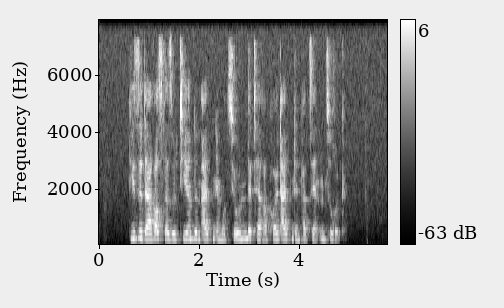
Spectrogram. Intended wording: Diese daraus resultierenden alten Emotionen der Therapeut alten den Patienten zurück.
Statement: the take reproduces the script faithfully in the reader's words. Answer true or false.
true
